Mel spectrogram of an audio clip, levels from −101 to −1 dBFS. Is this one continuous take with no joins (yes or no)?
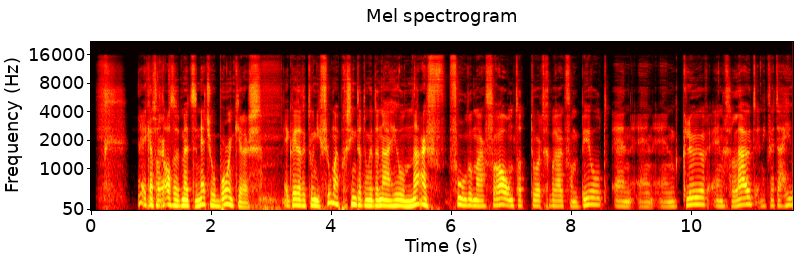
no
